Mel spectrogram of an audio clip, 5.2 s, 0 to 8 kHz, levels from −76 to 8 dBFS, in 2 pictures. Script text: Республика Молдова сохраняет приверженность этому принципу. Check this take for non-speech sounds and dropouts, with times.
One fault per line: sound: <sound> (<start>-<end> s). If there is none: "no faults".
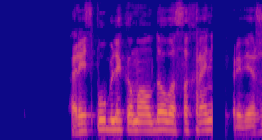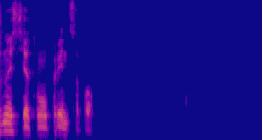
sound: dropout (2.1-2.3 s)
